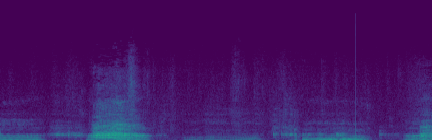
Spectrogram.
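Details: Pet dog making weird, talkative sounds: a few low, drawn-out groaning tones with rich overtones, one louder, rougher outburst near the middle, soft pauses between.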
